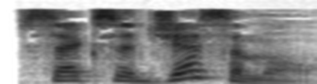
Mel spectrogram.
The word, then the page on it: sexagesimal: British English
